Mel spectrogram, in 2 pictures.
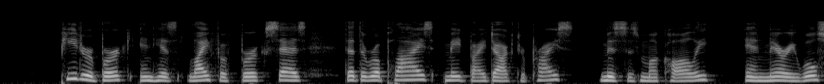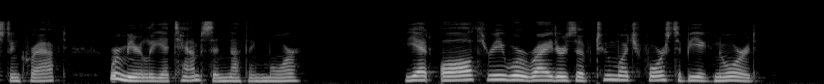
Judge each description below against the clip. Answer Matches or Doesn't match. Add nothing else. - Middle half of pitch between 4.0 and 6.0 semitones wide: Doesn't match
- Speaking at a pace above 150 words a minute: Doesn't match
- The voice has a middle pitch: Matches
